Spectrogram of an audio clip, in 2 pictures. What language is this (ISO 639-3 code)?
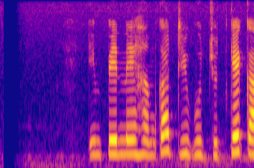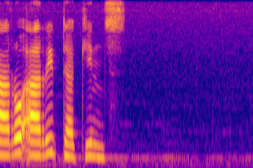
jav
